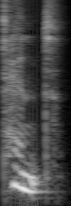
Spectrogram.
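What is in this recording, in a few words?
"tent", British English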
